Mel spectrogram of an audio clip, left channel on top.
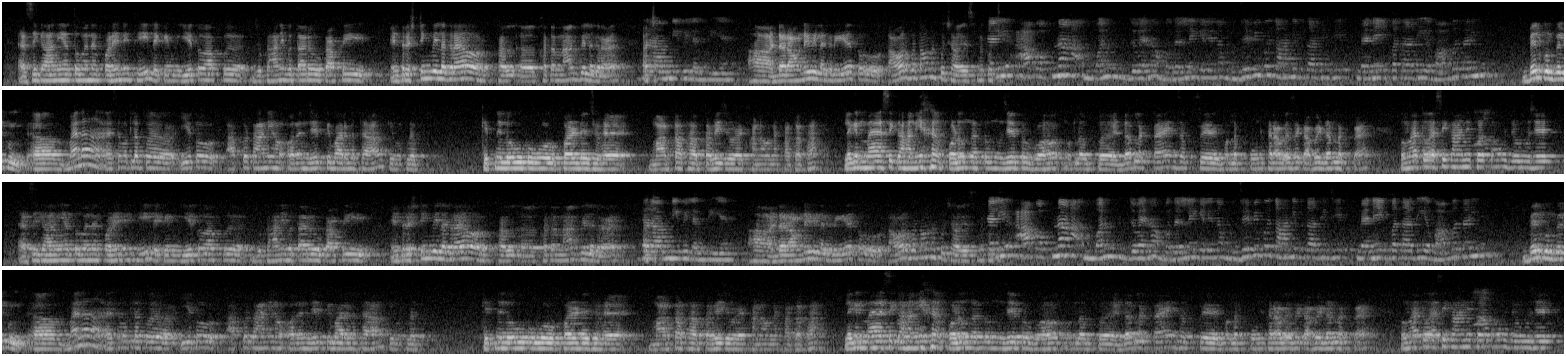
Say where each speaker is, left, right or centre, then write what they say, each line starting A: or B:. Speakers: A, on the left; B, on the right.
A: ऐसी कहानियां तो मैंने पढ़ी नहीं थी लेकिन ये तो आप जो कहानी बता रहे हो काफी इंटरेस्टिंग भी लग रहा है और खल, अ, खतरनाक भी लग रहा है
B: डरावनी
A: अच्छा
B: भी लग रही है
A: हाँ डरावनी भी लग रही है तो और बताओ ना कुछ इसमें कुछ
B: चलिए आप अपना मन जो है ना बदलने के लिए ना मुझे भी कोई कहानी बता दीजिए मैंने एक बता दी अब आप बताइए
A: बिल्कुल बिल्कुल अ, मैं ना ऐसे मतलब अ, ये तो आपका कहानी औरंगजेब के बारे में था कि मतलब कितने लोगों को वो पर डे जो है मारता था तभी जो है खाना वाना खाता था लेकिन मैं ऐसी कहानियां
B: हाँ
A: <laughs> पढ़ूंगा तो मुझे तो बहुत मतलब अ, डर लगता है इन सब से मतलब खून खराबे से काफी डर लगता है तो मैं तो ऐसी कहानी पढ़ता
B: आप
A: हूँ जो मुझे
